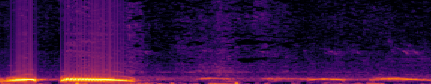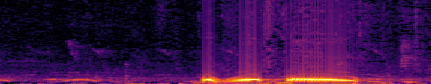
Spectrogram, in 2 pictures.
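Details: Spotted dove, tekukur or derkuku, used as a lure call to get doves singing: loud paired coos open and close the stretch, a short note then a long falling one, with softer quieter coos between them.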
